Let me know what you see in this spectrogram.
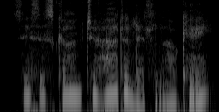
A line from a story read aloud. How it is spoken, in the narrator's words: she told the injured Pegasus soothingly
